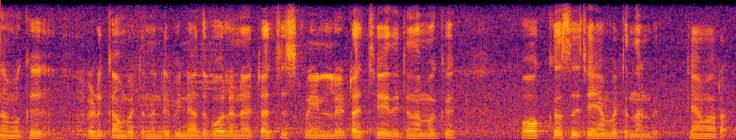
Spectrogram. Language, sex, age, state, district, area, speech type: Malayalam, male, 30-45, Kerala, Kasaragod, rural, spontaneous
